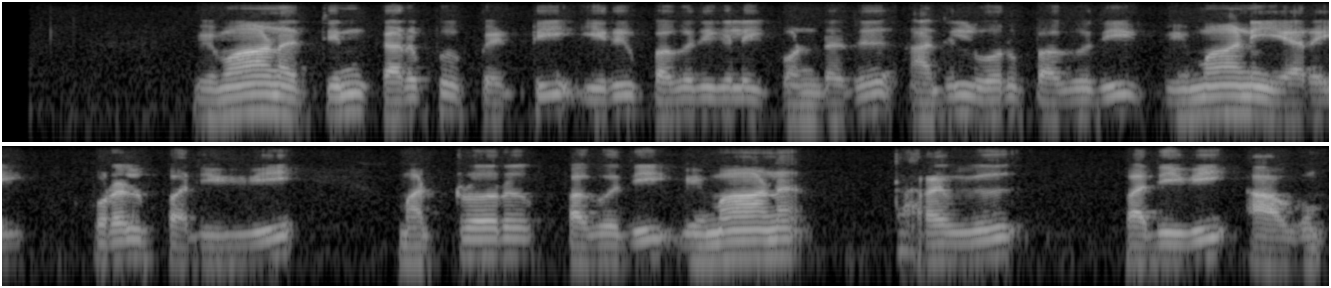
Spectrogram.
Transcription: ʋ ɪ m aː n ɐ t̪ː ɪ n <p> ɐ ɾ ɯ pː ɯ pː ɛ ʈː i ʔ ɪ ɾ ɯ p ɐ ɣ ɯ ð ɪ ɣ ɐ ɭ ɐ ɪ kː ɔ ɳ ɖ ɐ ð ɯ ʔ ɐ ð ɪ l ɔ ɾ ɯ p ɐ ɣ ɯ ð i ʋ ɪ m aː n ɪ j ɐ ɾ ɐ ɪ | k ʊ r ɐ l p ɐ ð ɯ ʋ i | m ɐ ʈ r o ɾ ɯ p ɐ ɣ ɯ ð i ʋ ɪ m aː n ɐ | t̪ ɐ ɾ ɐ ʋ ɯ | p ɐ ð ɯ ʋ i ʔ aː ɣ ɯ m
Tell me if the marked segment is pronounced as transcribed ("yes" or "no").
no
